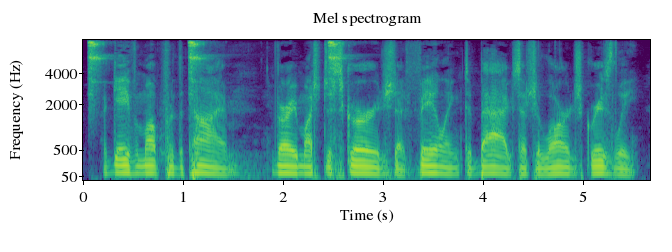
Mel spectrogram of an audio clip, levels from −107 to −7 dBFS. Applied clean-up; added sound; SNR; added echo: none; Tambourine; 6 dB; none.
